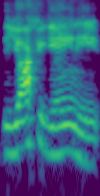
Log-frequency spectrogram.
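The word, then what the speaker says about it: Youghiogheny: The Yakagani is how you say that other one there. At least that's the way I say it.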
